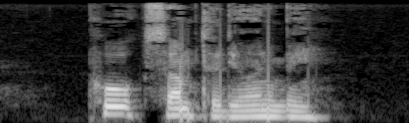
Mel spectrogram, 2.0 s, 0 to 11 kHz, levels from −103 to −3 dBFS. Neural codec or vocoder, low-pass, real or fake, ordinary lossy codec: none; 9.9 kHz; real; MP3, 96 kbps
